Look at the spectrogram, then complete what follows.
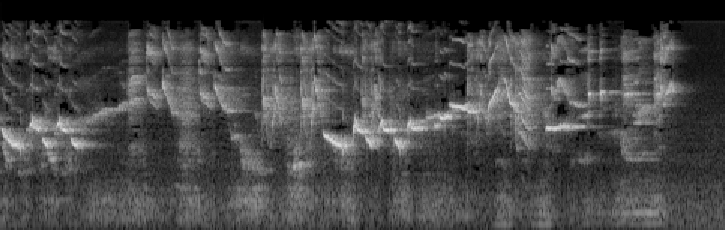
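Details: Local East Java Oriental magpie-robin singing nonstop: a dense mix of rising and falling whistles, trills and sharp chips, loud and varied, ending suddenly in quiet.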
